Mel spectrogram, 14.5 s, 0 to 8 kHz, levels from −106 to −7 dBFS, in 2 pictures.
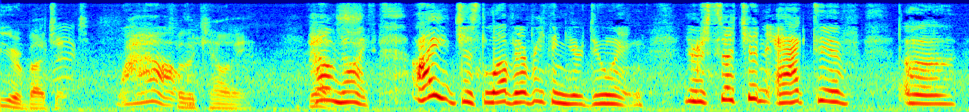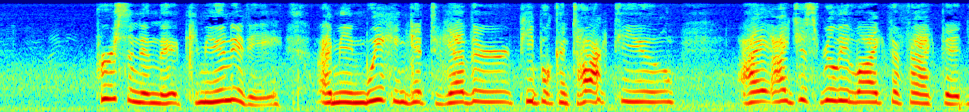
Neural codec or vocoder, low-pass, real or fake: none; 7.2 kHz; real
